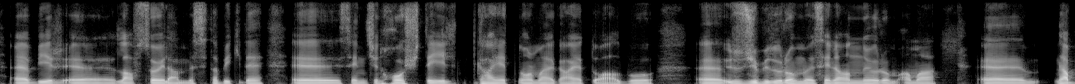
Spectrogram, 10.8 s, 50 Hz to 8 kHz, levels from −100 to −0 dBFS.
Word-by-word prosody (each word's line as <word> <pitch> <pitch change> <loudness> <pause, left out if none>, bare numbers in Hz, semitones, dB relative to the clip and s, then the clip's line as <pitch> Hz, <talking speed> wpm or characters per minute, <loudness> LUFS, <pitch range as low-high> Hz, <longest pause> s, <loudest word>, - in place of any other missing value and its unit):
eee, 100 -1 +1
bir, 100 -2 0
ııı, 95 -1 -1
laf 100 0 +1
söylenmesi 95 -2 +1
tabii 120 -5 -1
ki - - -24
de, 135 +1 +1 0.3
eee, 105 -1 +4
senin 105 -1 -4
için 110 +5 -6
hoş 105 -2 0
değil. 95 -1 0 0.2
Gayet 100 -4 0
normal, 95 -2 0
gayet 95 0 -3
doğal. 90 +1 -3
Bu, 95 -1 -1 0.5
eee, 95 0 +3
üzücü 100 +6 +1
bir 115 - +3
durum 110 +6 +4
ve 105 - +3
seni 105 -2 0
anlıyorum 100 +2 +1
ama, 115 +3 -1 0.5
eee, 110 0 +3 0.3
ya, 115 -3 +4
100 Hz, 155 wpm, -23 LUFS, 95-110 Hz, 0.5 s, eee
